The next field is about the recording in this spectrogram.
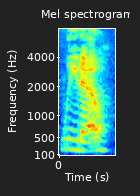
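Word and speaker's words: Leto: my mom lito uh or let out I think it's pronounced Lido it's l-e-t-o and he's like man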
